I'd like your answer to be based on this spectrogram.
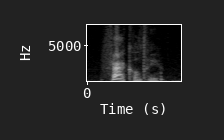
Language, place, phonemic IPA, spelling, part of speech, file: English, California, /ˈfæk.əl.ti/, faculty, noun, En-us-faculty.ogg
- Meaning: 1. The academic staff at schools, colleges, universities or not-for-profit research institutes, as opposed to the students or support staff 2. A division of a university 3. An ability, power, or skill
